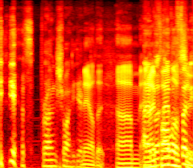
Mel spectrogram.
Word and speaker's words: Braunschweiger: Braunschweiger. Nailed it. And I follow have a funny suit. story too once we're done with this about Braunschweiger.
